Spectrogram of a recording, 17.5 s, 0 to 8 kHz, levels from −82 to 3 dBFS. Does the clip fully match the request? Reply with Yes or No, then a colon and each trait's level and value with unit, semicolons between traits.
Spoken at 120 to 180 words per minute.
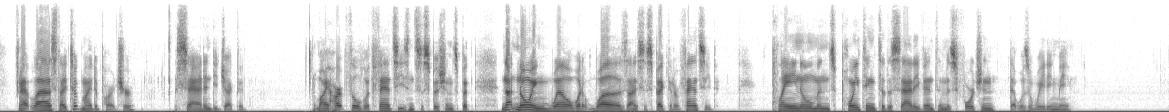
Yes: slow, 135 wpm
